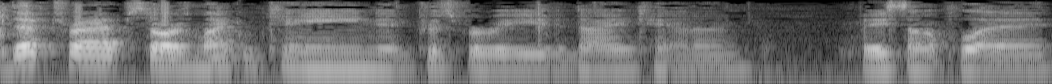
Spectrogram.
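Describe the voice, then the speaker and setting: Noticeable background noise sits behind a man of medium pitch speaking at a moderate pace with ordinary pitch variation. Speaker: VHS collector and movie reviewer. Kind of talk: casual talk to camera.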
